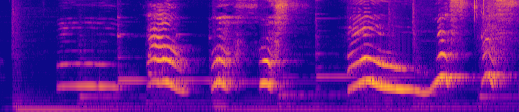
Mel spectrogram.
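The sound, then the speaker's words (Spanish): A distant jackal pack howls in overlapping, wavering cries with short yips, the voices rising and sliding down in pitch over a low steady hum, a few seconds long. “En una ocasión, los animales se hallaban reunidos escuchando nuevas instrucciones cuando se oyeron los aullidos lejanos de una manada de chacales.”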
